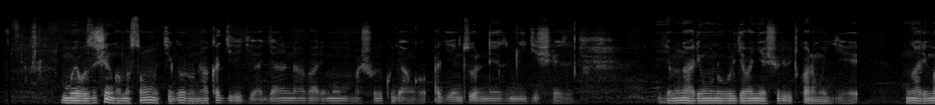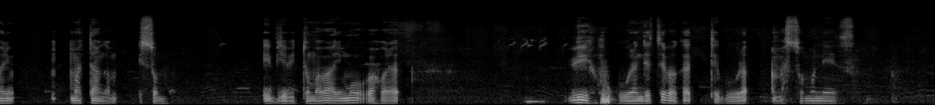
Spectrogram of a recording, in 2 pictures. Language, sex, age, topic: Kinyarwanda, male, 25-35, education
